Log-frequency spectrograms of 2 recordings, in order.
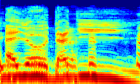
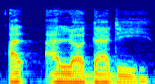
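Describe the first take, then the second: First: Loud, high, hammed-up French accent. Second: Put-on low, soft French-accented greeting. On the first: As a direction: belt out a mock French greeting, laughing. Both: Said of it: "they have a French accent".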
